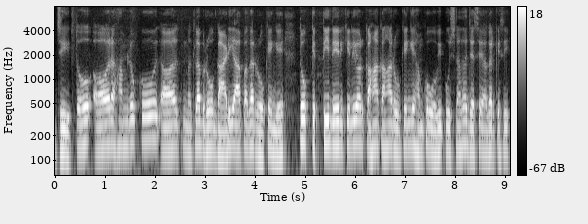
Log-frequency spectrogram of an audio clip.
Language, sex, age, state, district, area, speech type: Hindi, male, 18-30, Madhya Pradesh, Jabalpur, urban, spontaneous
